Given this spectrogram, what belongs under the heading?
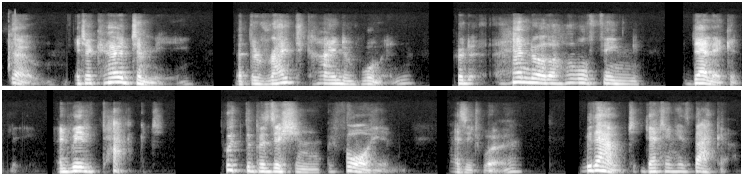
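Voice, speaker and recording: The pompous, anxious upper-class official in this mystery radio play is voiced by a male actor whose slightly high voice is animated. His delivery is deliberate and emphatic, with a persuasive, smug mood.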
